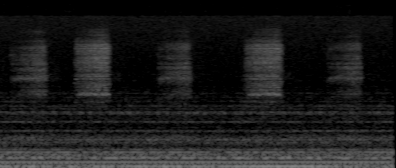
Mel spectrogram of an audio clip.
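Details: Young American barn owl, already fledged, back at the nest box on a Florida live cam: six loud, breathy hissing bursts in four seconds over a low electrical drone.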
